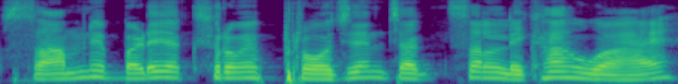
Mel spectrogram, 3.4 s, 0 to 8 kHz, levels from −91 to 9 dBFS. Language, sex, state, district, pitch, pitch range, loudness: Hindi, male, Uttar Pradesh, Lucknow, 150 Hz, 130-165 Hz, -16 LUFS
